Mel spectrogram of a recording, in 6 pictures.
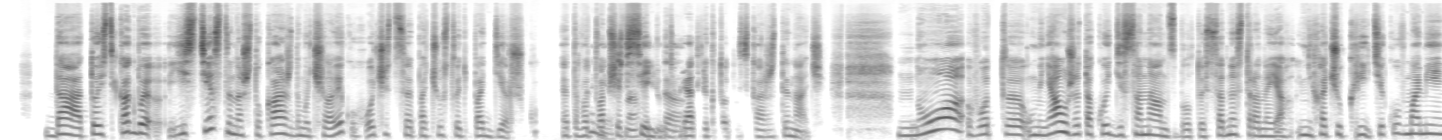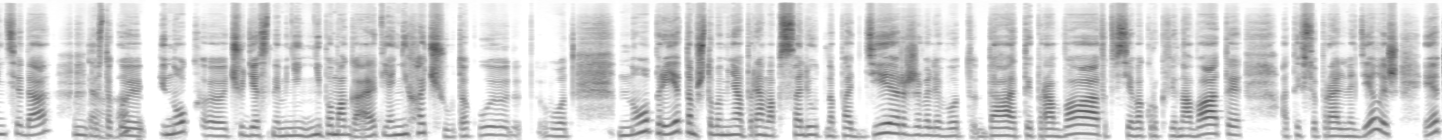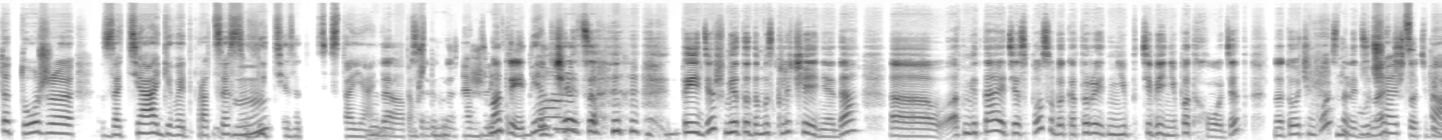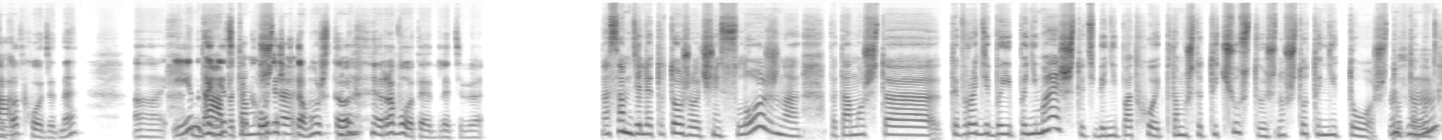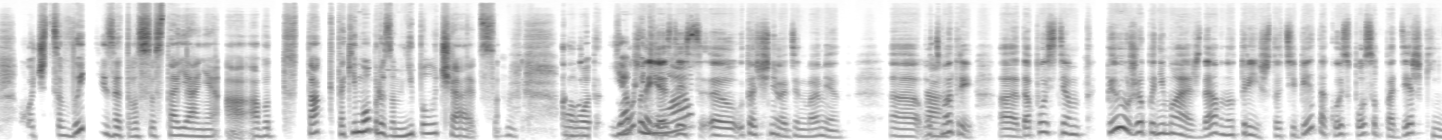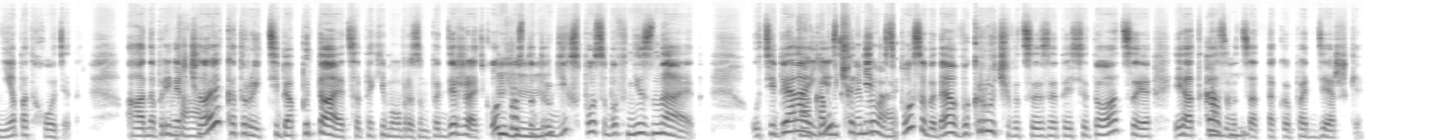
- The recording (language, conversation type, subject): Russian, podcast, Как вы выстраиваете поддержку вокруг себя в трудные дни?
- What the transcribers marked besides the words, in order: other background noise; tapping; laugh; chuckle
